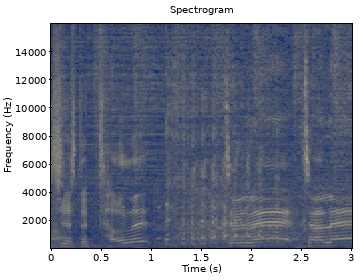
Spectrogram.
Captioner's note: Chanel and audience laughing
